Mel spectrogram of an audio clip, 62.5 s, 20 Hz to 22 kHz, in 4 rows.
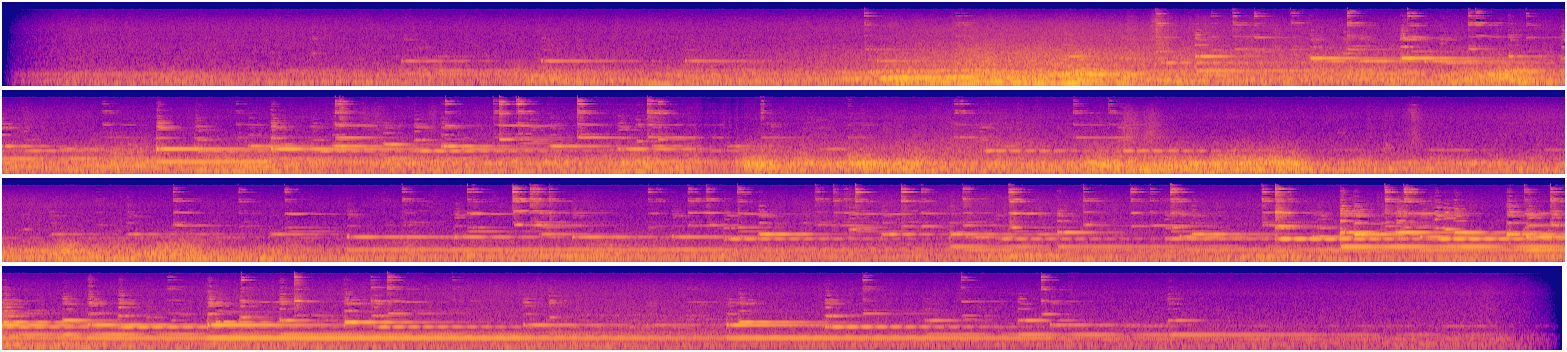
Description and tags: jet bike chimes
Same again, accidentally left camcorder on and this came out.
slight "blip"at 22.8sec was patched (suspect fault in tape) and one + level of loudness added using Adobe Soundbooth CS3.
Just noticed, toward end, children laughing in the street.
